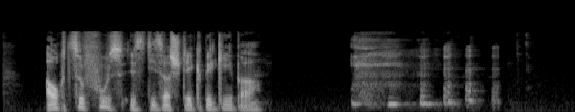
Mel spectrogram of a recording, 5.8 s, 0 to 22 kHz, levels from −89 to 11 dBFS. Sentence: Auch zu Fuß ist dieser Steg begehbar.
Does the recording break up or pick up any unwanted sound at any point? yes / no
yes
